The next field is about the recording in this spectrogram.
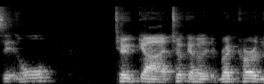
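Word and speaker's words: Sithole: And it looks like Yaya Shithole, Seathole. It's funny. It looks like it's pronounced shithole, but I guess it's Seathole.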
